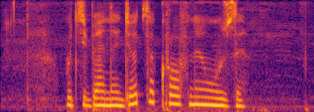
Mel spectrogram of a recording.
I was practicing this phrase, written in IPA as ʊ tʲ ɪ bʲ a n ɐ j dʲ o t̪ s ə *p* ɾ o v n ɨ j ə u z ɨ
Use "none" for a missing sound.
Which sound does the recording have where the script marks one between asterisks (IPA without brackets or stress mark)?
k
